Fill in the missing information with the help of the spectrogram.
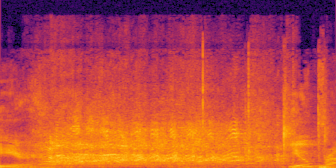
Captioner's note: audience Laughing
